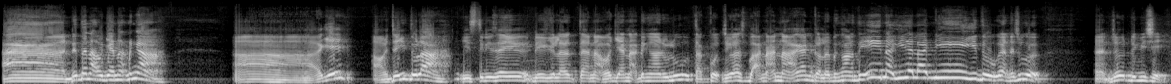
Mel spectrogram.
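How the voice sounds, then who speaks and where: A man's voice: fairly high pitch, very animated, quick pace. A middle-aged man with a Malaysian Malay accent giving a casual live tajwid lesson, chatty and peppering his talk with "kan?" and "ah", now and then demonstrating letter sounds in a whisper or in chanted recitation. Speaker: Quran recitation teacher.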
